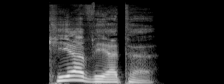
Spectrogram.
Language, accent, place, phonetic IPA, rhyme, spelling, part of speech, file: German, Germany, Berlin, [ˈkeːɐ̯ˌveːɐ̯tə], -eːɐ̯veːɐ̯tə, Kehrwerte, noun, De-Kehrwerte.ogg
- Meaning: nominative/accusative/genitive plural of Kehrwert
